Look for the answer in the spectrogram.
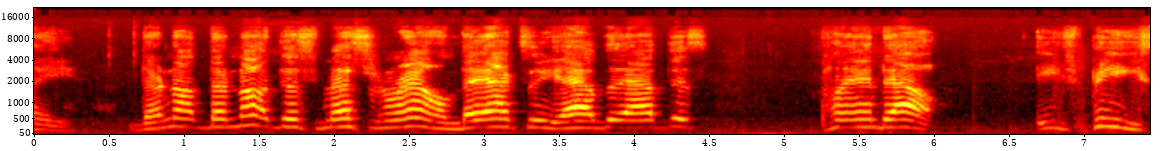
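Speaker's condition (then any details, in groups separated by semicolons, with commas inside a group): Severe traumatic brain injury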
